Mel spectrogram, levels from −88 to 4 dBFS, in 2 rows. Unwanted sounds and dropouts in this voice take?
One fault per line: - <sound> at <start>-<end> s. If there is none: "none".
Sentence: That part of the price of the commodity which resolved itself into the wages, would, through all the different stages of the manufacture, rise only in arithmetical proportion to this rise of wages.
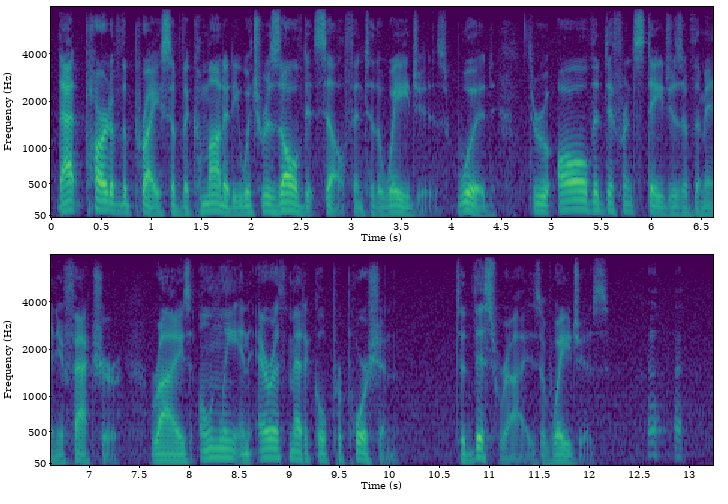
- laugh at 12.5-13.0 s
